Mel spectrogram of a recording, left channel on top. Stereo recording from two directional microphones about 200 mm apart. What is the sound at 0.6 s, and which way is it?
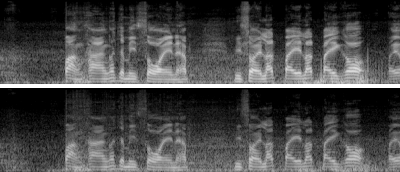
A man's voice, centre (ahead or behind).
